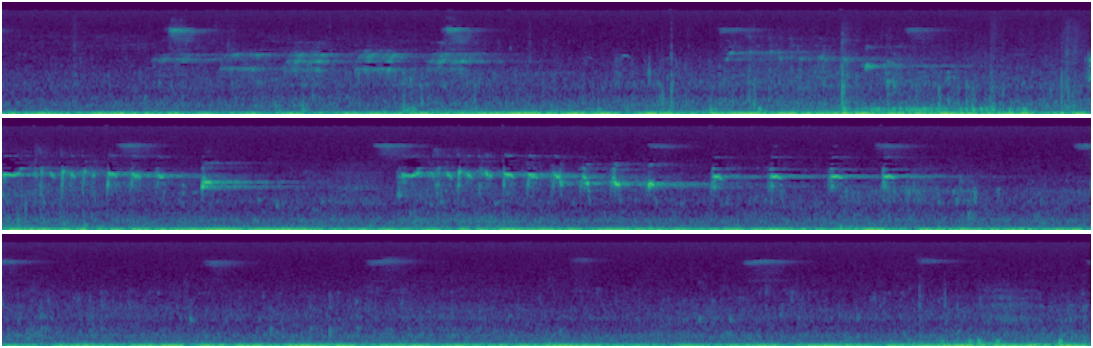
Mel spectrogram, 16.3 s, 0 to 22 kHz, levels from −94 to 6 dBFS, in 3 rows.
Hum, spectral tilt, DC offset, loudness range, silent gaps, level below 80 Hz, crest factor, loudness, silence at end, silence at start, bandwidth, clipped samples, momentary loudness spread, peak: none; -3.5 dB/octave; under 0.1%; 10 LU; none; -28 dBFS; 12 dB; -35 LUFS; 0 s; 0 s; 8.6 kHz; under 0.1%; 13 LU; -12 dBFS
